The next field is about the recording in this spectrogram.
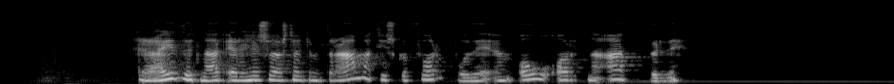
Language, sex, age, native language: Icelandic, female, 60-69, Icelandic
